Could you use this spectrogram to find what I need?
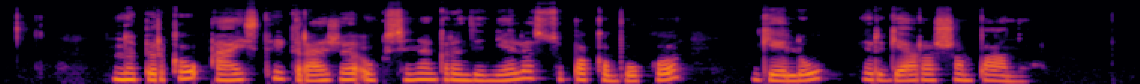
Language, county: Lithuanian, Kaunas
